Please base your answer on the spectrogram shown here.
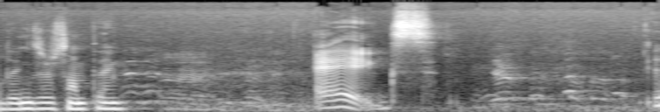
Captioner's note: laugh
